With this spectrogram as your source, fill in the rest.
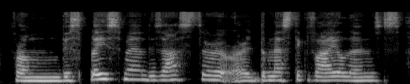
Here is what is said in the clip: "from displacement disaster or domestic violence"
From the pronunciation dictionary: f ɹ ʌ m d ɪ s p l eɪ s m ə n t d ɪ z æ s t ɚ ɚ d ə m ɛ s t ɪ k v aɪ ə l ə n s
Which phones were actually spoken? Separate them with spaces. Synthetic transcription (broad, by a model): f ɹ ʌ m d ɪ s p l eɪ s m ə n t d ɪ z æ s t ɚ ɚ d ə m ɛ s t ɪ k v aɪ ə l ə n s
